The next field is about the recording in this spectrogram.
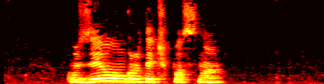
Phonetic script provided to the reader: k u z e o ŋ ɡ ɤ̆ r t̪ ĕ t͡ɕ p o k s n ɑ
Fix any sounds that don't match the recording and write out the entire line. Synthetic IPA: k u z e o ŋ ɡ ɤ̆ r d̪ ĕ t͡ɕ p o s n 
